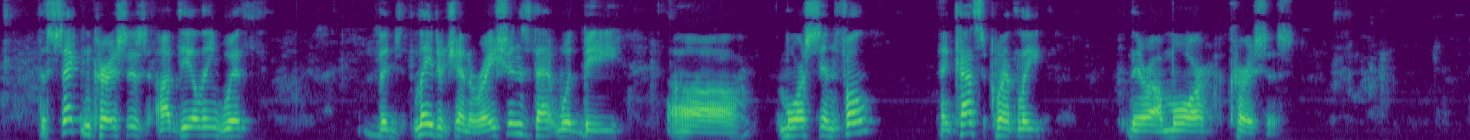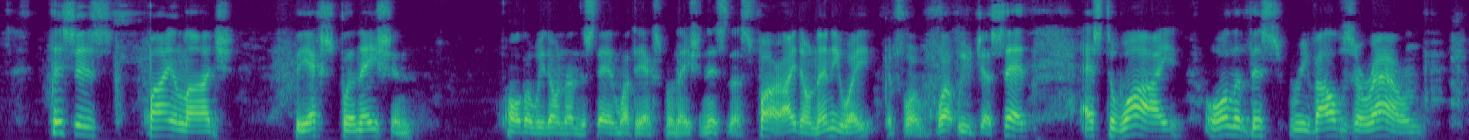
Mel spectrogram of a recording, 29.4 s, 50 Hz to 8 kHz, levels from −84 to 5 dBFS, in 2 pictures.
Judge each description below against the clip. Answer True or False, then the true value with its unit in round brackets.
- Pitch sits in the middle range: True (165 Hz)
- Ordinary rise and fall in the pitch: False (7.8 semitones)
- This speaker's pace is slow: True (110 wpm)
